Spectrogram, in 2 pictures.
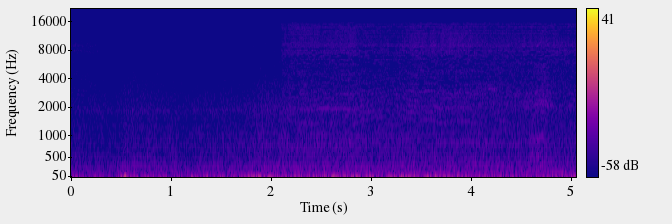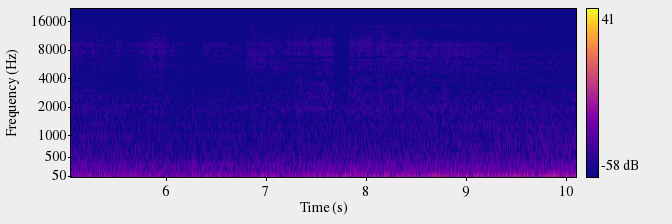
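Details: Trapped in a spider web in a workshop corner, a fly fights for its life. It gives a low, continuous humming buzz that swells after the first two seconds and keeps droning steadily to the end.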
